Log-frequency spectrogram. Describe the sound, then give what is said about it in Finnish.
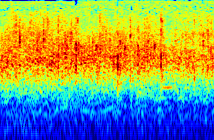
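A church audience claps for Jesus: a steady, dense patter of many hands that continues unbroken from start to finish. “Yes, give a clap for joo, Jesus. Come on. Taputukset Jeesukselle.”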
